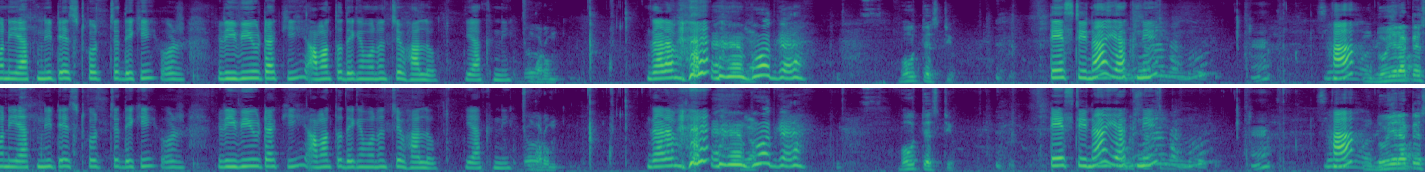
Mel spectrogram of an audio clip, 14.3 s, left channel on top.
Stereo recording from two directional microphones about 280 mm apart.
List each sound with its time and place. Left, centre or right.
0.0 s speech: centre
7.1 s speech: left
10.5 s speech: centre
13.2 s speech: centre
